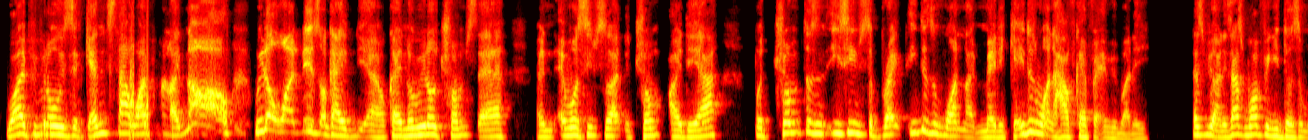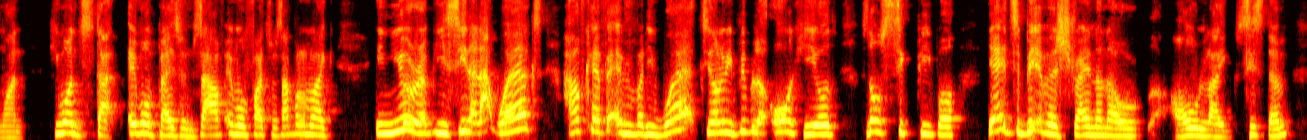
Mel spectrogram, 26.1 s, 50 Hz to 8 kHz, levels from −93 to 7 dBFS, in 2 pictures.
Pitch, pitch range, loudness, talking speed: 175 Hz, 150-205 Hz, -14 LUFS, 250 wpm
